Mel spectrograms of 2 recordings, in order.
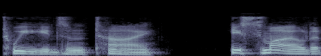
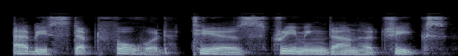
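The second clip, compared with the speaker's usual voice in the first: plain reading voice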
